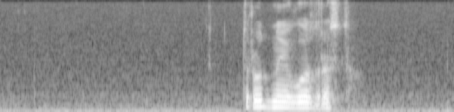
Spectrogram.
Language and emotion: Russian, neutral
